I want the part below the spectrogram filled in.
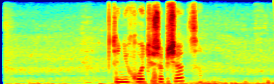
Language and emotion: Russian, neutral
